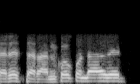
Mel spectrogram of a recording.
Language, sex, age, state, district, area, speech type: Telugu, male, 18-30, Telangana, Mancherial, rural, conversation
